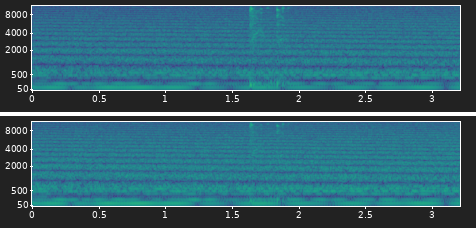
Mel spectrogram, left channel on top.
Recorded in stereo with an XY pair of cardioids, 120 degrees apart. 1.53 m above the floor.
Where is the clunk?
30° left.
